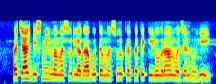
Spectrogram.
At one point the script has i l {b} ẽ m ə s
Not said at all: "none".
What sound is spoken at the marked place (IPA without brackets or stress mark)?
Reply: m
